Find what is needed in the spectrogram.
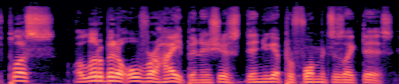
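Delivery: ordinary talk, nothing marked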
